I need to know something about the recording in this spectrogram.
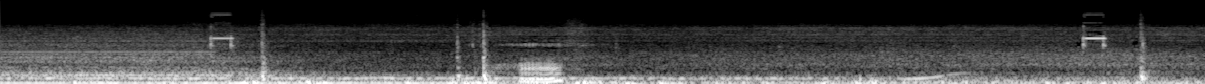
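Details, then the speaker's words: Tesstudio Juniper hidden compressor cooler built into a Tesla Model Y trunk, just switched on after calibration: a low steady hum with a soft fan rush and light clicks. The blue ring shows the compressor is running normally. "And the blue ring also means that the compressor is running. And you know, you can hear the fan going at the same time."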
